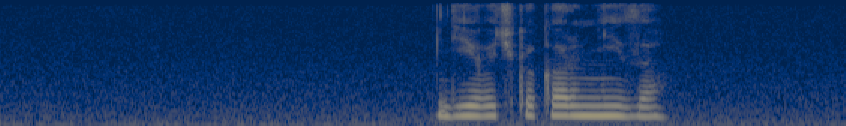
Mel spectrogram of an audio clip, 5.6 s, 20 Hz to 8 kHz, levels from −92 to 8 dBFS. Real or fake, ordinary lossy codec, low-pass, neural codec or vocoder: real; none; 7.2 kHz; none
